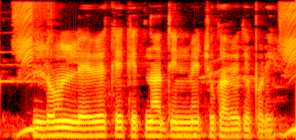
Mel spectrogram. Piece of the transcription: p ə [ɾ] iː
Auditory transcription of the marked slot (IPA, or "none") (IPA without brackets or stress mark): ɽ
